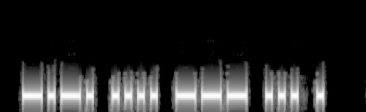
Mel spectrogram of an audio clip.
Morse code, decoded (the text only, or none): CHOSE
